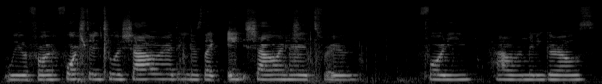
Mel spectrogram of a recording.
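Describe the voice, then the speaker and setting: A woman's voice: on the high side, monotone, normal speed, fairly bright tone, slight background noise. A young woman vlogger telling her own story in a chatty way, speaking straight to her viewers and giving them tips. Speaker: vlogger recounting basic training. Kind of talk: casual storytelling vlog.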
